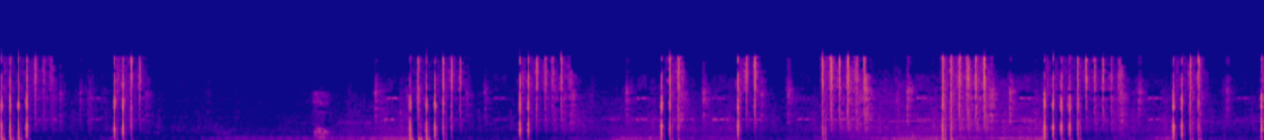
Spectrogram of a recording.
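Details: Cosmetic laser freckle-removal treatment in a clinic: sharp snapping clicks in short bursts, some in quick doublets, over a faint hum; laser pulses firing on the skin.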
